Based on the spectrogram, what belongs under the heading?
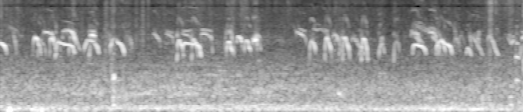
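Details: Four-week-old chicks pecking around, many high peeping chirps with downward-curving notes overlapping in dense clusters over a low steady hum.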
